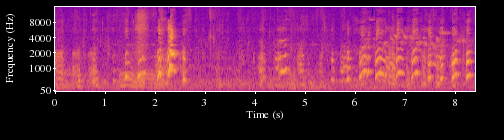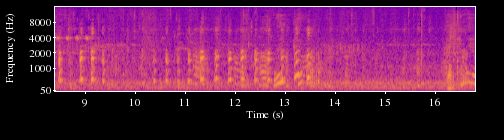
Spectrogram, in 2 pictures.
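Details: Puppies whimpering and squeaking in quick, overlapping bursts, short arched cries repeated several times a second, with louder clusters around two and eight seconds and a few lower yelps near the end.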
